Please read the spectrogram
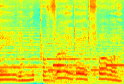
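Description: Slow worship music: a man's voice sings a gliding, drawn-out melody over sustained keyboard pad chords.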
